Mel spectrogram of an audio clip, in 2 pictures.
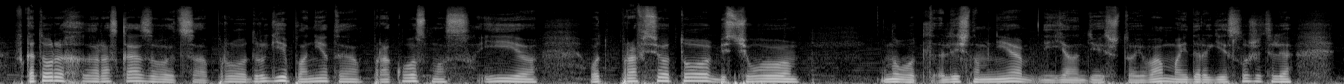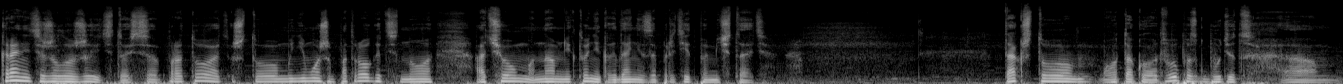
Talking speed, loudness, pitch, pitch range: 125 wpm, -23 LUFS, 120 Hz, 110-135 Hz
